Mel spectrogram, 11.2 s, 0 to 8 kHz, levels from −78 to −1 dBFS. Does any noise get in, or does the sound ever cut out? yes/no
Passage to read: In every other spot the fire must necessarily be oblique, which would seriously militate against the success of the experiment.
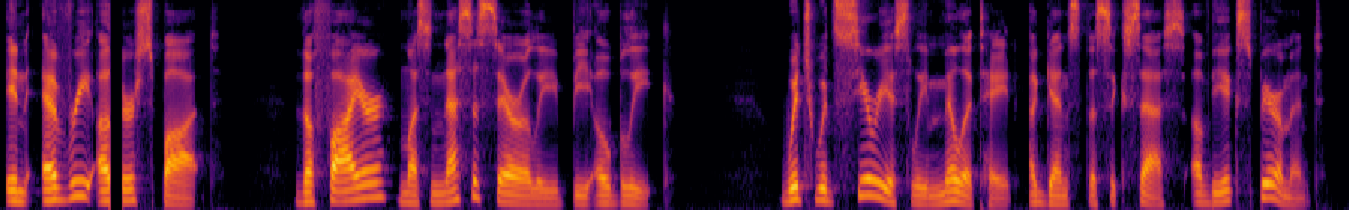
yes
